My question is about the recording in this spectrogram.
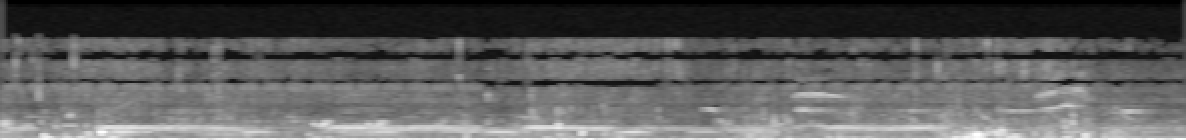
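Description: Faint birds calling at a distance, a string of short calls every half second or so, over a steady low rumble.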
